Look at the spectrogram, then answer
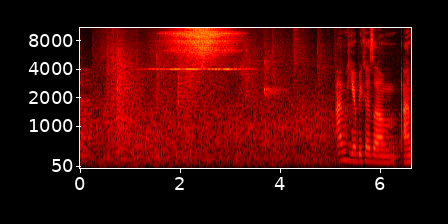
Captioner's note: high-pitched squeal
